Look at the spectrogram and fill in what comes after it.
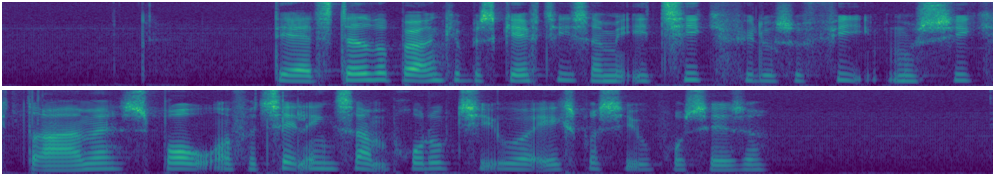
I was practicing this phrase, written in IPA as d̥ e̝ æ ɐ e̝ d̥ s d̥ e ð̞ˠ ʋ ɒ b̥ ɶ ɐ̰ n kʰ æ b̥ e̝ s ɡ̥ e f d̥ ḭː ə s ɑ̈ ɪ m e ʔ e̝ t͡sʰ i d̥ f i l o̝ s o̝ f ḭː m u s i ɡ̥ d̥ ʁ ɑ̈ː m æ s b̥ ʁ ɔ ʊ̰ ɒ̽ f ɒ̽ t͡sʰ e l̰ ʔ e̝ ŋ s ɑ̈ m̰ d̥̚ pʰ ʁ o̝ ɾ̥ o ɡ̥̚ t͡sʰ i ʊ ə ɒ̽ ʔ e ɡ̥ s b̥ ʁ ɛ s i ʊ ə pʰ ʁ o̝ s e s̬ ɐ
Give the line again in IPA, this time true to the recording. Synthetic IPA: d̥ e̝ æ ɐ e̝ d̥ s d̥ e ð̞ˠ ʋ ɒ b̥ ɶ ɐ̰ n kʰ æ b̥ e̝ s ɡ̥ e f d̥ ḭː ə s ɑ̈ ɪ m e ʔ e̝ t͡sʰ i ɡ̥ f i l o̝ s o̝ f ḭː m u s i ɡ̥ d̥ ʁ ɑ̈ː m æ s b̥ ʁ ɔ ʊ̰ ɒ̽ f ɒ̽ t͡sʰ e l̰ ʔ e̝ ŋ s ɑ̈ m̰ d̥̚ pʰ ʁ o̝ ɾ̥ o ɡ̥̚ t͡sʰ i ʊ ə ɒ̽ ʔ e ɡ̥ s b̥ ʁ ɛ s i ʊ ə pʰ ʁ o̝ s e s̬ ɐ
